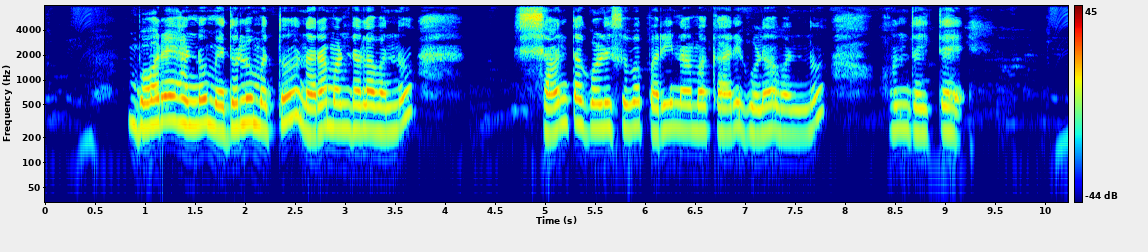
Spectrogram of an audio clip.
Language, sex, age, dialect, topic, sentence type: Kannada, female, 25-30, Mysore Kannada, agriculture, statement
